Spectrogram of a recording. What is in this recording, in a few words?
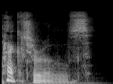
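"pectorals", English, British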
